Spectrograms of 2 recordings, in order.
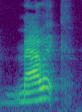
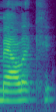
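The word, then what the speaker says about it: Mallach: have changed um urban researcher and author alan malek alan malek is and malik is spelled m-a-l-l-a-c-h alan malek um offers an overview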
